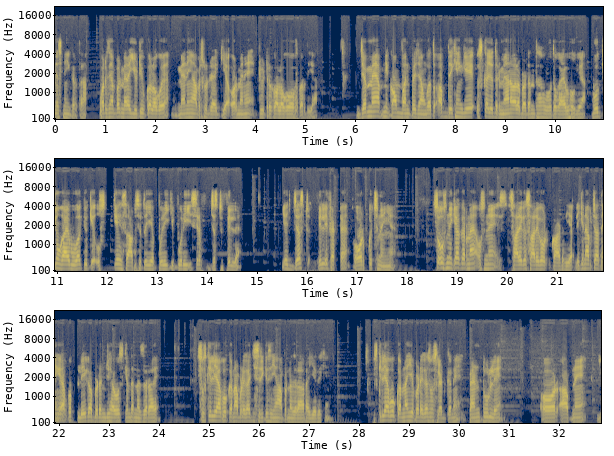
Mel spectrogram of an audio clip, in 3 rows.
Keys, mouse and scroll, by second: 1.5-2.5 drag, 7.2 scroll up 1, 7.7 space, 7.8-8.4 click, 8.2 space, 10.8 click, 11.7-13.9 scroll up 1, 19.5-20.7 scroll down 1, 22.5-22.8 scroll up 1, 26.0 click, 26.5-26.9 scroll up 1, 26.9 space, 26.9 click, 27.3 space, 28.3-32.8 drag.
